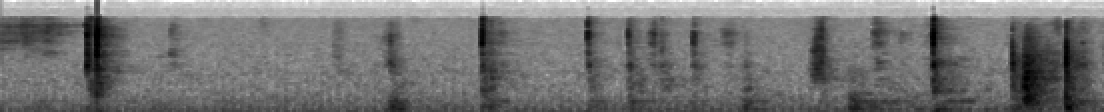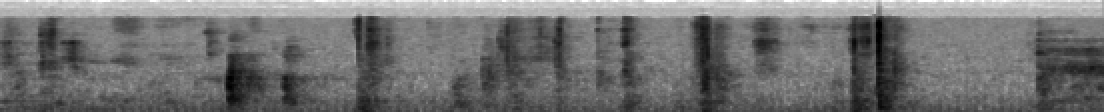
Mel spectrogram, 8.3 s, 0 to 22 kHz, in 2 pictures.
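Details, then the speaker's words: Samsung S23 phone during battery replacement, microphone held right at the board: sharp tiny clicks as each ribbon connector snaps fully home, confirming it is properly seated. "you'll actually hear a little tiny click and that's how you know how you hear that click that's how you know it's connected same with that one"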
